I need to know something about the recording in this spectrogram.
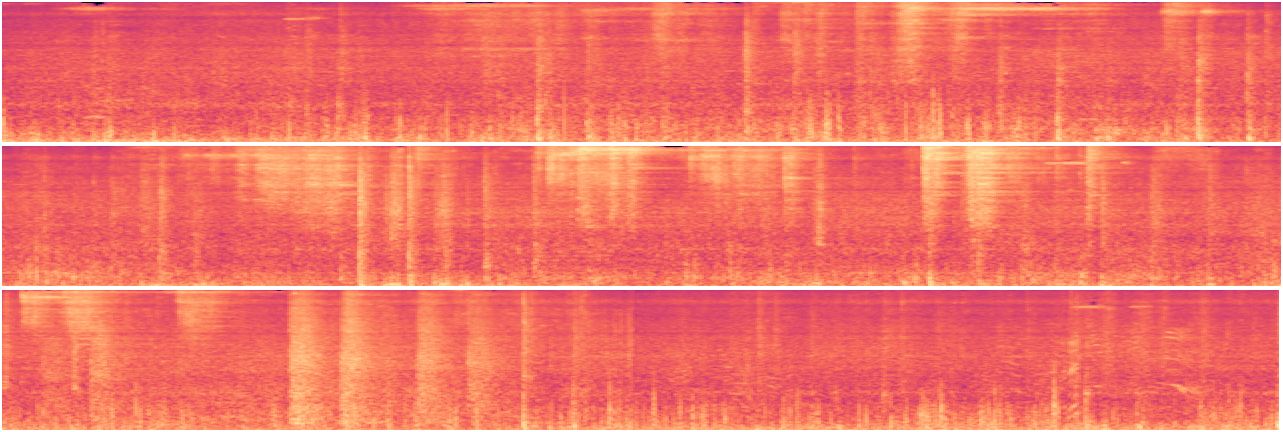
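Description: MEMU electric train running on the rails, heard from an open doorway: a steady rumble of wheels and carriage with clatter. There are high-pitched squeals from the wheels about halfway through and again a little later.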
